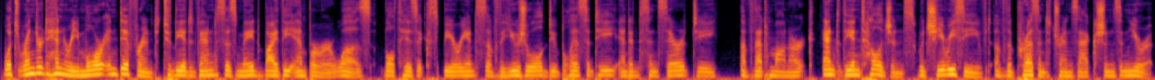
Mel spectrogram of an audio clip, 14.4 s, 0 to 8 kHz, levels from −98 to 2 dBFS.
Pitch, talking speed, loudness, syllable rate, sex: 115 Hz, 155 wpm, -20 LUFS, 5.0 syllables/s, male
